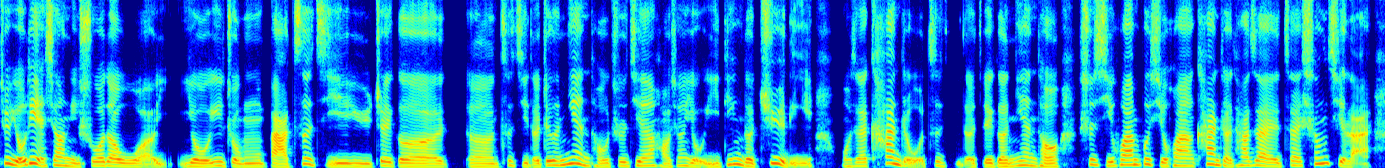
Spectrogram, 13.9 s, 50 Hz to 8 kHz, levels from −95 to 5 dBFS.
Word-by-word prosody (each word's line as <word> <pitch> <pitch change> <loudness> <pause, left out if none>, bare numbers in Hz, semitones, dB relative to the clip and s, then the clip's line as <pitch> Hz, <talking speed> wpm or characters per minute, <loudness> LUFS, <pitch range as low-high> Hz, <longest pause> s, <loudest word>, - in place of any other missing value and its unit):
就 290 - +2
有 220 - +6
点 285 - +5
像 195 -2 +2
你 150 -3 -2
说 185 +5 0
的， 170 -3 +3
我 145 -1 -1 0.2
有 150 -1 +1
一 180 +2 -1
种 145 -1 -1
把 135 0 +5
自 250 - 0
己 150 -7 -1
与 140 -2 -2
这 180 +5 0
个， 145 -4 +1 0.2
呃， 145 -2 -2
自 200 +8 -6
己 155 -3 -4
的 140 - -2
这 200 - +1
个 205 - +3
念 250 -5 +2
头 150 -3 -4
之 175 +2 -4
间 185 +2 -1
好 140 -5 -4
像 185 +4 -6
有 155 - -2
一 145 - -4
定 240 - 0
的 160 -2 +3
距 295 -2 +2
离， 95 0 -5 0.3
我 155 0 -7
在 170 +1 -2
看 295 +7 +2
着 - - -2
我 - - -4
自 185 -3 -6
己 155 - -15
的 - - -4
这 155 - -1
个 150 0 +1
念 190 +3 -2
头， 145 -3 +2 0.2
是 235 -1 -1
喜 180 -4 +1
欢 225 +4 +4
不 245 +2 0
喜 215 -8 -1
欢， 180 0 +2
看 250 +5 +2
着 195 - -1
它 195 +1 -1
在 185 -6 +1
在 190 +4 -3
升 275 +8 +1
起 340 +8 0
来， - - -1
175 Hz, 265 characters per minute, -23 LUFS, 150-205 Hz, 0.3 s, 有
